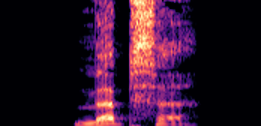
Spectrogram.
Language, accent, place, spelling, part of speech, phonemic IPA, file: German, Germany, Berlin, Möpse, noun, /ˈmœpsə/, De-Möpse.ogg
- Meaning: 1. nominative/accusative/genitive plural of Mops 2. breasts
